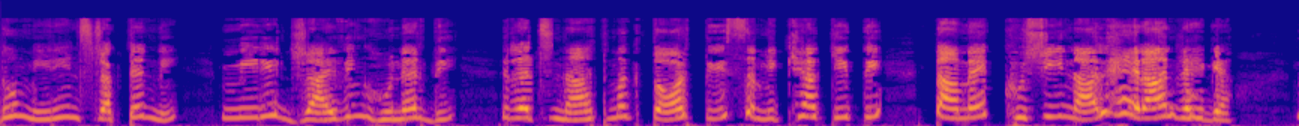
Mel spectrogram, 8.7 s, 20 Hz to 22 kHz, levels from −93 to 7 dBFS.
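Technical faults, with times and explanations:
Throughout: HE-AAC compression, likely the cause of the synthetic treble. Nothing is heard above 11.8 kHz. The codec damage is heavy, which points to a very low bitrate, around 16 kbps. Only the lower band of the speech is truly coded. The treble is rebuilt by copying lower bands upward and shaping them roughly. That copied treble does not match the real harmonics. So s sounds and other hissy consonants come out gritty, metallic or lispy.
4.00 s: pre-echo, just before "ਤੌਰ 'ਤੇ". A short hiss, about 18 ms long, leads into a sharp onset. The codec spreads its quantisation noise across a whole block. Here the attack falls late in that block. Noise sized for the loud attack therefore also fills the quiet gap before it. The hiss arrives early, and the onset loses its crispness. It sounds softened and smeared rather than clean.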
